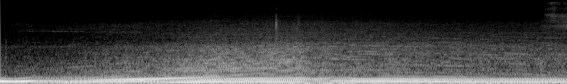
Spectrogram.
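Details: Mercedes CLK 55 AMG at full throttle after fixing limp mode and poor throttle response with a $175 part replacement; the owner had suspected a throttle or accelerator position sensor. The note climbs strongly with a shift near three seconds, pulling with full power.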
